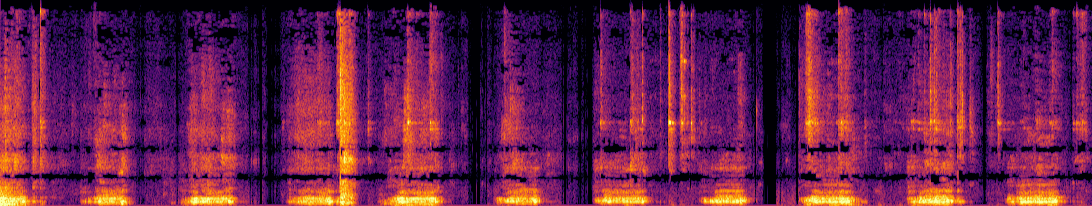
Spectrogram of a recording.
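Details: Airedale terrier or Lakeland terrier growling indoors, a low rumbling growl in bursts of about half a second, repeated roughly every second with short pauses between, steady and rhythmic throughout.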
